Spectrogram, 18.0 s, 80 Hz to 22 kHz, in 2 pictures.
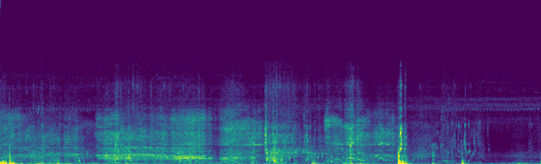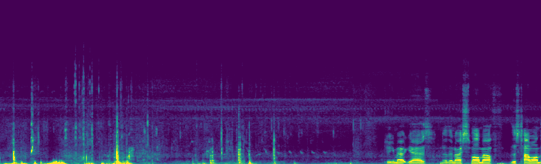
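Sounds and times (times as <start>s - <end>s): knocks and thumps on kayak: 0.0s - 2.4s, 4.4s - 8.1s, 9.1s - 14.1s
rush of water or wind: 0.0s - 9.4s.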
